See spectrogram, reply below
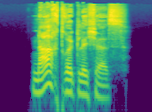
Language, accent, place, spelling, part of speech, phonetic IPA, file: German, Germany, Berlin, nachdrückliches, adjective, [ˈnaːxdʁʏklɪçəs], De-nachdrückliches.ogg
- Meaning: strong/mixed nominative/accusative neuter singular of nachdrücklich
